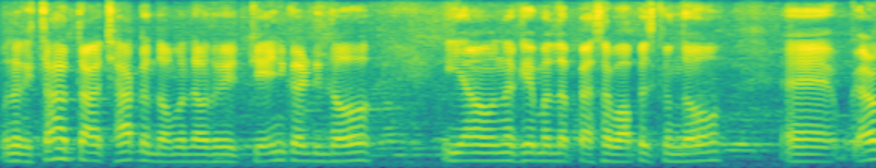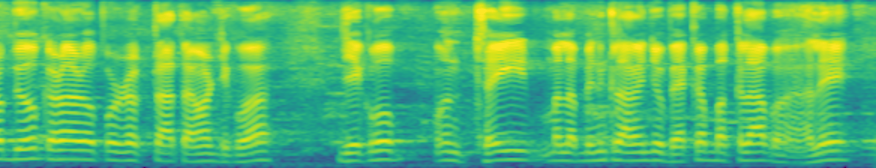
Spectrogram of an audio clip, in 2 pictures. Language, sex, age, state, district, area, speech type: Sindhi, male, 60+, Delhi, South Delhi, urban, spontaneous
